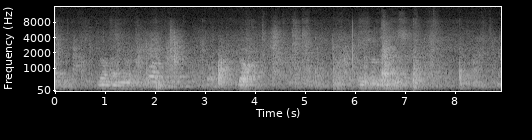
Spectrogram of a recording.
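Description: A man speaks calmly through a microphone in a room with some echo.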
